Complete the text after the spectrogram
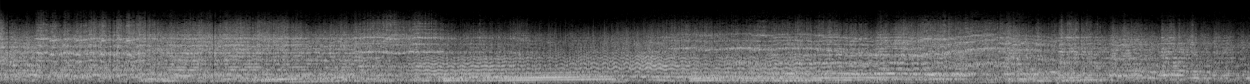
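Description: The Green Hornet's getaway car speeds off with a loud, continuous buzzing hum whose pitch swoops up and down like a droning insect, sustained throughout with no voices.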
